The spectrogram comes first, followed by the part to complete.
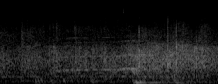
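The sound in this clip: A church audience at Abiding Word Church applauds to welcome two guest speakers, with faint, steady clapping that continues evenly throughout.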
